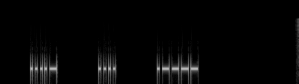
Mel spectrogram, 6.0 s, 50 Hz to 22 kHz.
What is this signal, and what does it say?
Morse code, heard as a keyed tone, about 25 wpm, spaced as for 9 wpm, 700 Hz. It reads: 4H1
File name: Lesson 15e - Number 5 - Three Characters 25wpm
